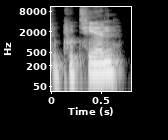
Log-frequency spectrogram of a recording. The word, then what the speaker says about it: poutine: I get the poutine. Putin. That's how you say it. That's how you say it the French way, right?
